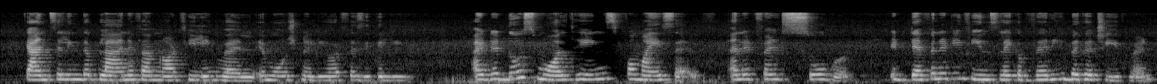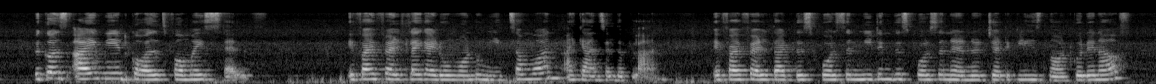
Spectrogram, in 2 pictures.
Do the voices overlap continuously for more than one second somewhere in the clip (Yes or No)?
No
